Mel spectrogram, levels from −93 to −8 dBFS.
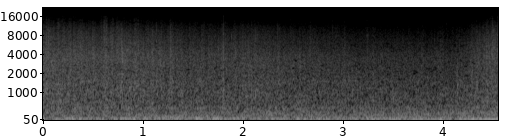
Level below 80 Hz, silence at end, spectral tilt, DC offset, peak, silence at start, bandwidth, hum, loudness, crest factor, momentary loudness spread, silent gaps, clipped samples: -54 dBFS; 0 s; -3.5 dB/octave; under 0.1%; -36 dBFS; 0 s; 16.5 kHz; none; -51 LUFS; 16 dB; 4 LU; none; under 0.1%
